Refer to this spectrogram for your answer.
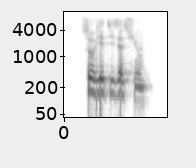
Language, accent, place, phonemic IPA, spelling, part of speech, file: French, France, Lyon, /sɔ.vje.ti.za.sjɔ̃/, soviétisation, noun, LL-Q150 (fra)-soviétisation.wav
- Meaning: Sovietization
